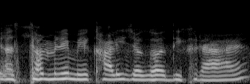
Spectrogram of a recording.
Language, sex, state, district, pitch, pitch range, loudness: Hindi, female, Bihar, Madhepura, 230 Hz, 215-240 Hz, -21 LUFS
